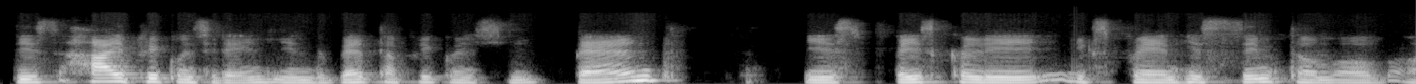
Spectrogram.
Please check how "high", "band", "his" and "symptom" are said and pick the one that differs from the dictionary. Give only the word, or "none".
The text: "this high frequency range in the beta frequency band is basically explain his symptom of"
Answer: none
